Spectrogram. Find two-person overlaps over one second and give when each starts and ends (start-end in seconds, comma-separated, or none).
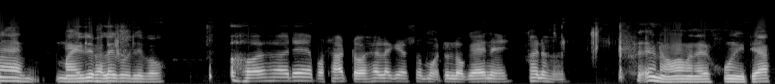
none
